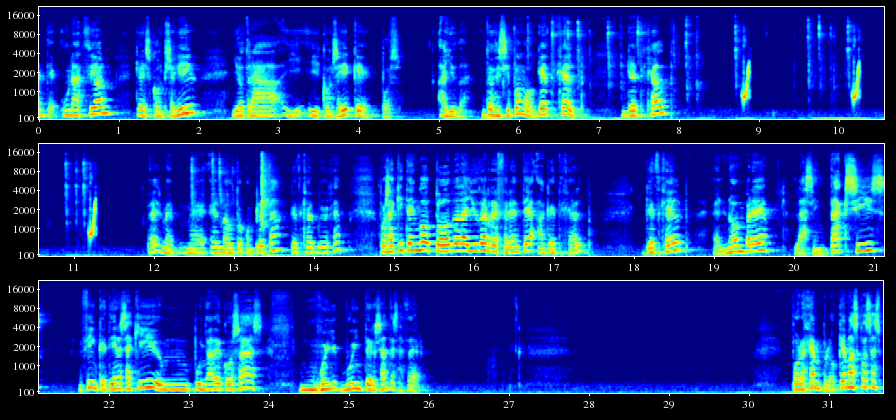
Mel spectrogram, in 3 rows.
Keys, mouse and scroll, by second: 6.4-8.1 typing, 8.7 Tab, 9.7 typing, 12.4-13.3 typing, 16.9-17.9 scroll up 1, 17.9-19.0 scroll up 2, 19.0 scroll up 1, 19.4-20.5 scroll down 1, 20.9-22.1 scroll down 2, 22.1-22.9 scroll down 1, 22.9-24.5 scroll down 1, 24.6-26.0 scroll down 2, 26.0-27.1 scroll down 1, 27.1-28.0 scroll down 1, 28.0-28.5 scroll down 2, 28.5-29.5 scroll down 1, 29.5-30.8 scroll down 1, 30.8-31.6 scroll down 1.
